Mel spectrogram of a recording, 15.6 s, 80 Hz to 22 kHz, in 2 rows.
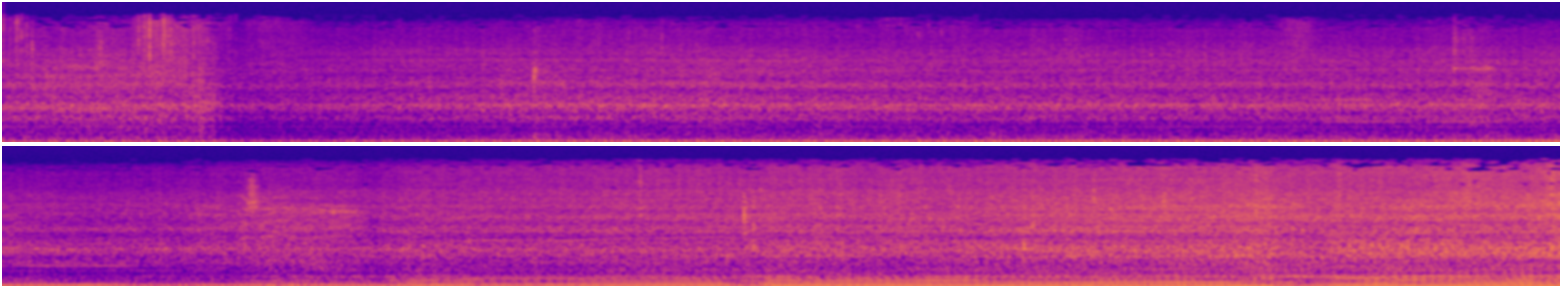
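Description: Off-road 4x4's engine running low and steady, then revving up and down repeatedly from about ten seconds in, getting louder as it works the vehicle across a steep slope.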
